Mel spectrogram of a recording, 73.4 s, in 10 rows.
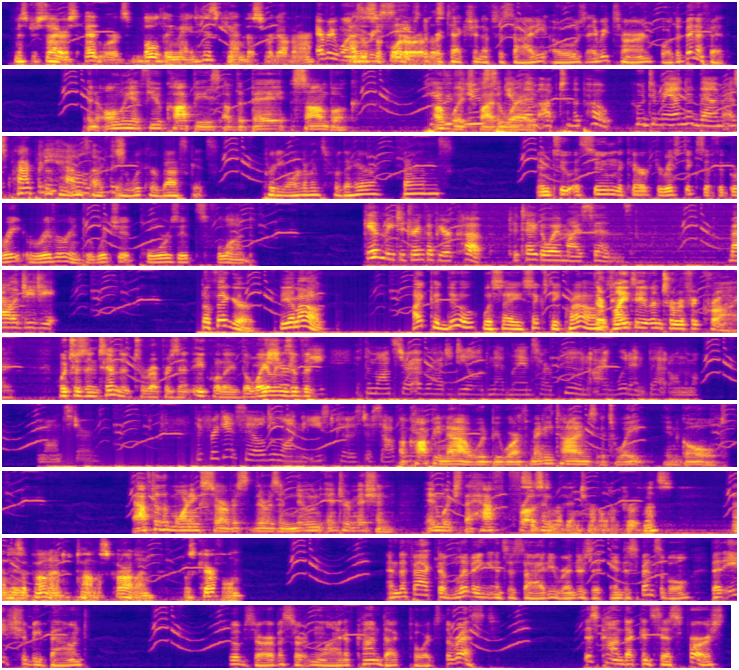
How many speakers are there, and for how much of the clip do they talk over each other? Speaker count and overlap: ten, about 8%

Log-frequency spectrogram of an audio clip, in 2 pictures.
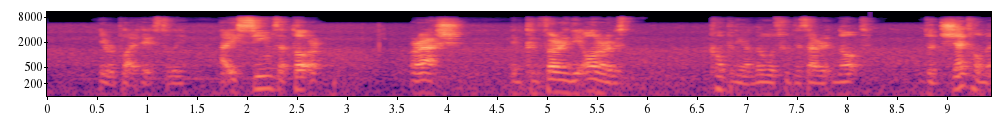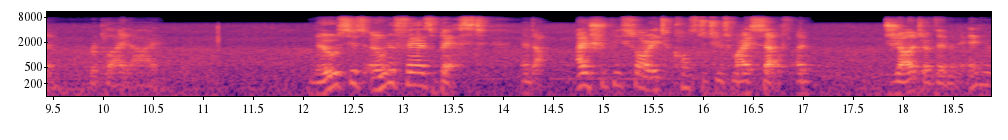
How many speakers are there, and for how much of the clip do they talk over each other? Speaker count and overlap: one, no overlap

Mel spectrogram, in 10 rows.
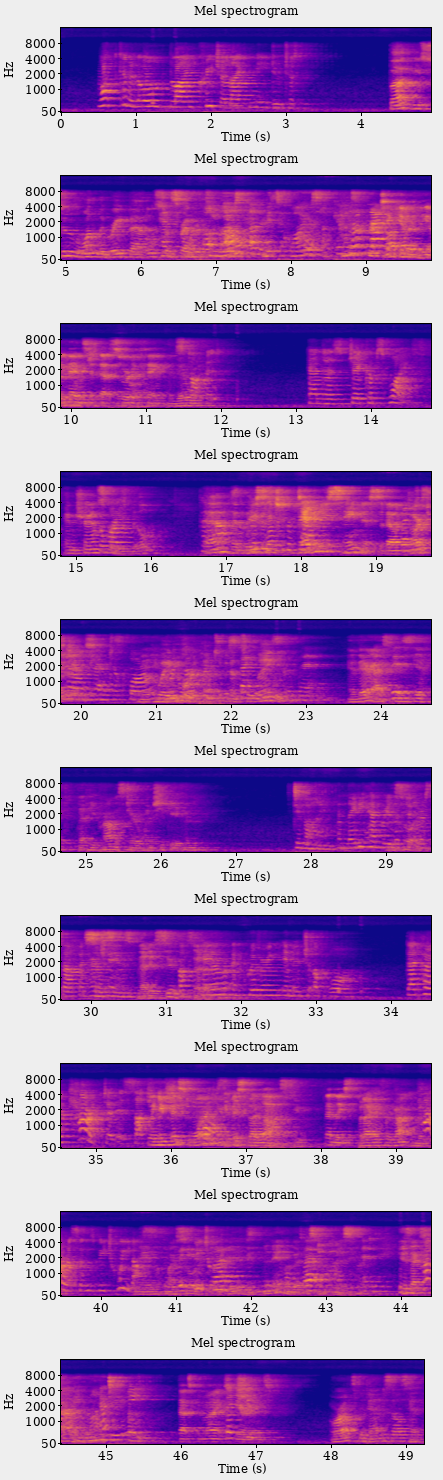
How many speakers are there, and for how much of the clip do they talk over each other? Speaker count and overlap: six, about 55%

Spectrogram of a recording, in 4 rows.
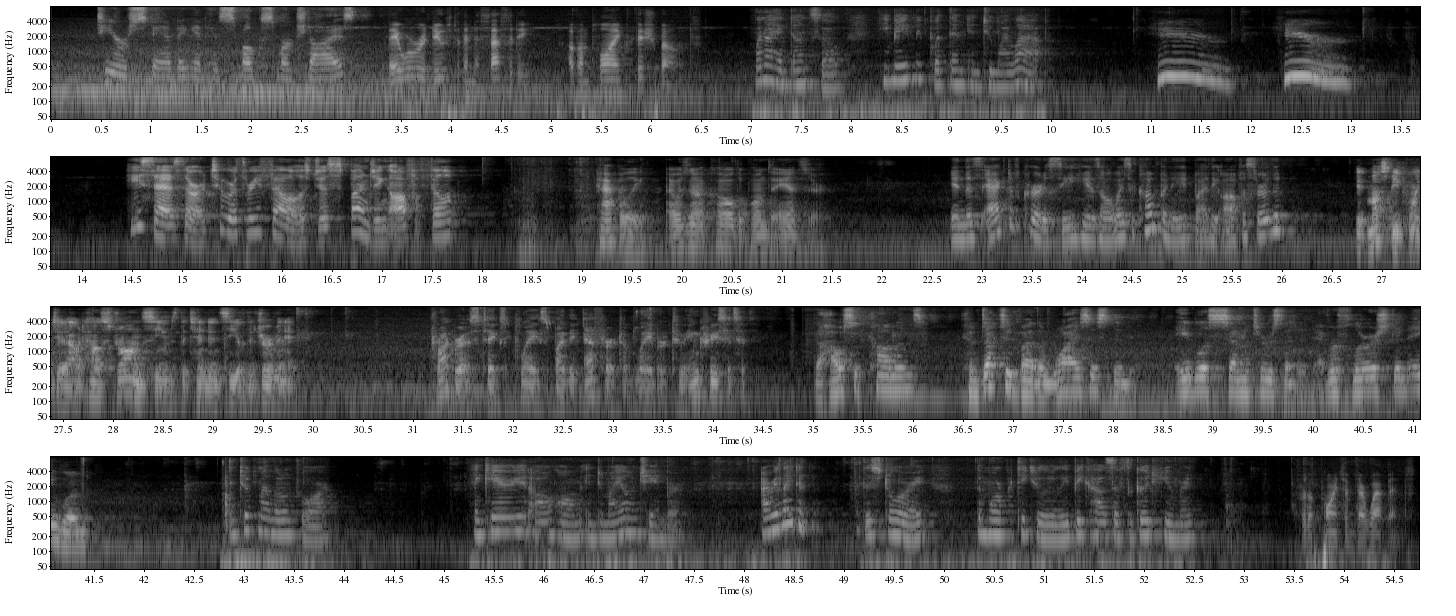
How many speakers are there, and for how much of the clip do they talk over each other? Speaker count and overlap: ten, no overlap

